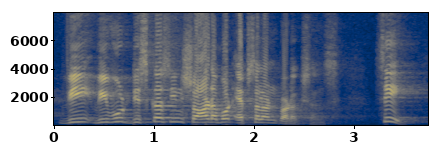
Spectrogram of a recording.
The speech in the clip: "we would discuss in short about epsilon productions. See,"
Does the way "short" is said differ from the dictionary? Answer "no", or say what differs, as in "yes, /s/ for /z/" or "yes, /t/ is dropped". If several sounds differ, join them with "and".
no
